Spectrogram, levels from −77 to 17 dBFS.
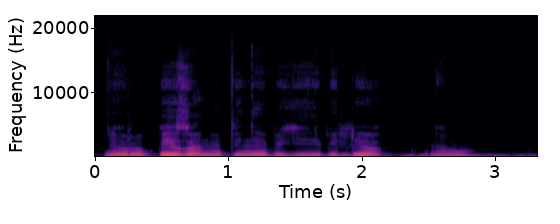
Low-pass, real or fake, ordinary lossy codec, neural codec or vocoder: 19.8 kHz; fake; none; codec, 44.1 kHz, 7.8 kbps, Pupu-Codec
